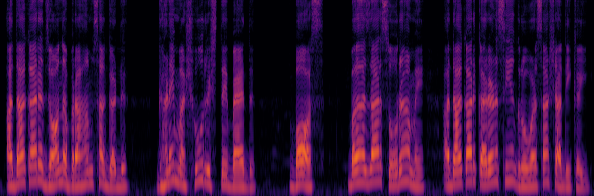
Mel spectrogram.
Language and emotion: Sindhi, neutral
